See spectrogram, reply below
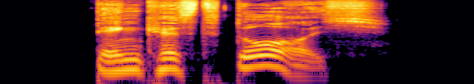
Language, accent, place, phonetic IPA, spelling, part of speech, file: German, Germany, Berlin, [ˌdɛŋkəst ˈdʊʁç], denkest durch, verb, De-denkest durch.ogg
- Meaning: second-person singular subjunctive I of durchdenken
